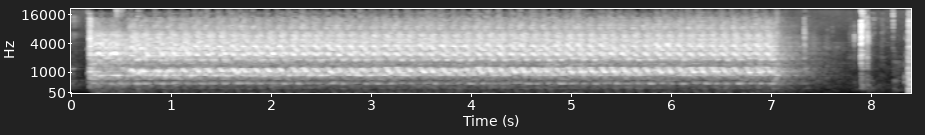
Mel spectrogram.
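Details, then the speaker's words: 1972 Dodge Dart Swinger with a newly installed engine, first start attempt: even cranking about three beats a second for seven seconds with no cylinder catching; distributor reinstalled by guess, timing possibly way off, so no start. "The distributor could be way off as far as where the timing needs to be cuz I just set it back in there pretty close to what I thought was right."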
